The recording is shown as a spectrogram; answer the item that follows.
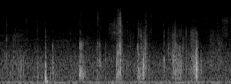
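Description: Faint knocks picked up by the ground microphones during the bowler's run-up, evenly spaced at about two or three a second, over a low steady hum.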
